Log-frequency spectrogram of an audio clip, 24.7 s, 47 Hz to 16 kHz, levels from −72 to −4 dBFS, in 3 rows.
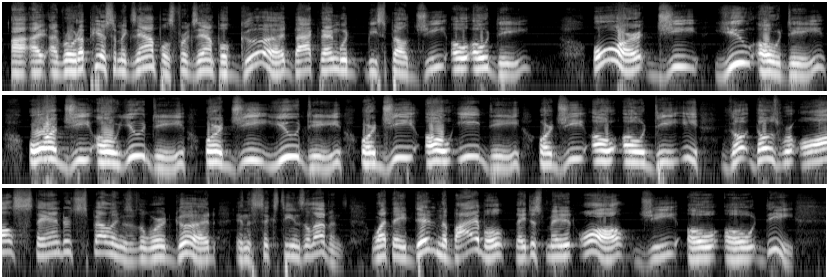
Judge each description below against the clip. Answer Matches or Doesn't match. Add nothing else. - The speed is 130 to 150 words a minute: Doesn't match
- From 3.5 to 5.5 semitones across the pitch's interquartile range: Matches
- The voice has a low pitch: Doesn't match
